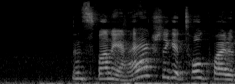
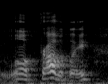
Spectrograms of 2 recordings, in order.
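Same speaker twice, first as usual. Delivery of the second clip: normal talking voice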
